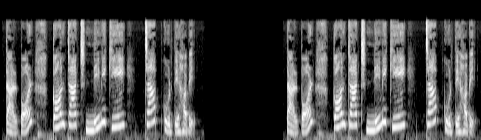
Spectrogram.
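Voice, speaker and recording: Woman acting as older-sister tutor, high voice, very lively intonation, scripted step-by-step cartoon lesson narration. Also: exaggerated voice. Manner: instructional, step-by-step. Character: older-sister teacher explaining gadgets to a child. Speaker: instructor.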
